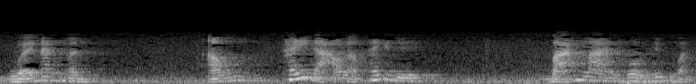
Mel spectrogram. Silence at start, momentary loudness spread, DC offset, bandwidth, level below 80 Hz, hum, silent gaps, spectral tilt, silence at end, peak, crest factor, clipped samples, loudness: 0 s; 17 LU; under 0.1%; 4.9 kHz; -40 dBFS; none; none; -10.5 dB/octave; 0 s; -4 dBFS; 20 dB; under 0.1%; -22 LUFS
